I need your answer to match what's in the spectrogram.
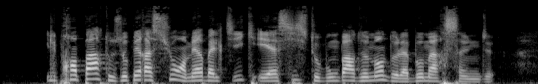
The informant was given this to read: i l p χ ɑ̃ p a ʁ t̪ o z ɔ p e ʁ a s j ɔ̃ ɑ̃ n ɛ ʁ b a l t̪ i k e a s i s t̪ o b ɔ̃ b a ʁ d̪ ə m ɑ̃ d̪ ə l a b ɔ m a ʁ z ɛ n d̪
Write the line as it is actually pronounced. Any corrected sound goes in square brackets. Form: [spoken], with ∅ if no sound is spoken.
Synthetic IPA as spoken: i l p χ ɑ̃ p a ʁ t̪ o z ɔ p e ʁ a s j ɔ̃ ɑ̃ [m] ɛ ʁ b a l t̪ i k e a s i s t̪ o b ɔ̃ b a ʁ d̪ ə m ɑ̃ d̪ ə l a b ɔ m a ʁ [s] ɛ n d̪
